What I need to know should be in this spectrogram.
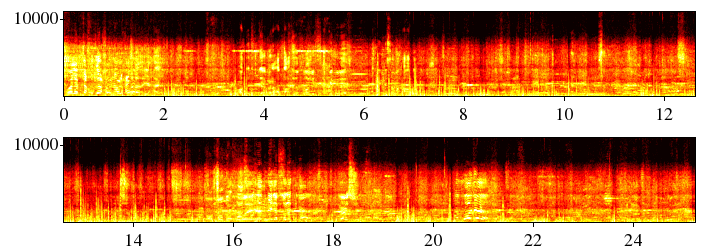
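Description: A crowd of men talk over one another nearby, outdoors.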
